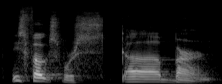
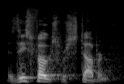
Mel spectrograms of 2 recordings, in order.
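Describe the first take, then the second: First: Slow, low Southern American English drawl; Southern English accent. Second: Said in the usual way. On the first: Shown as a demonstration. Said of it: "in the best Southern English I can". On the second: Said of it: "in the best Southern English".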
